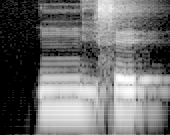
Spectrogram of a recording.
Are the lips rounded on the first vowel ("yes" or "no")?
no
